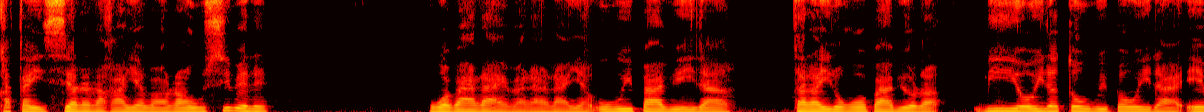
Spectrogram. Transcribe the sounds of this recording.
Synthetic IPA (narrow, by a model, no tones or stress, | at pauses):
katajsiaɾaɾaɡajaβaoɾausiβe̞ɾe̞ | uaβaːɾaeβaɾaɾajaʔuβuipaβiejɾa | taɾajɾo̞ɡo̞paːβio̞ɾa | bio̞jɾato̞wβipawejɾae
